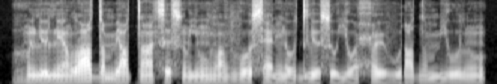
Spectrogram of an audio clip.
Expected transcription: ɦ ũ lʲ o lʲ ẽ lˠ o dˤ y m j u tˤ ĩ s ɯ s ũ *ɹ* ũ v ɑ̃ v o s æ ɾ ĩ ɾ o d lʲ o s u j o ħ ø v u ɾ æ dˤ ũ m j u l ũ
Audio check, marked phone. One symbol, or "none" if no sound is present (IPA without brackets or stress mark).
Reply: j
